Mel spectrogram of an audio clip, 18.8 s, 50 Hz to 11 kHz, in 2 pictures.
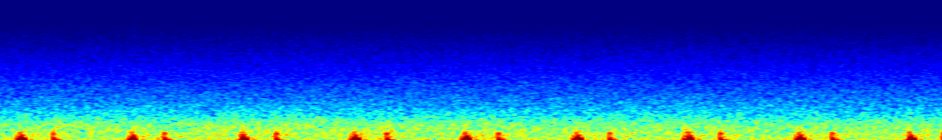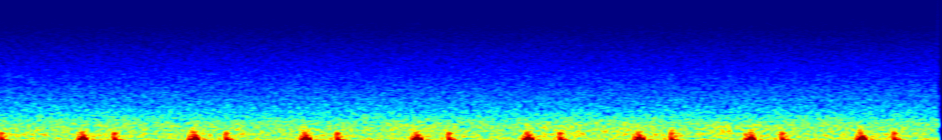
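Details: Newborn sleep ASMR: steady low thumping maternal heartbeat, about 54 a minute, under constant hissing white noise, imitating womb sounds for settling a newborn.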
